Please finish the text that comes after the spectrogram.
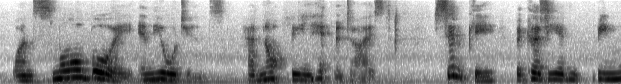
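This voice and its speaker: A woman author reading her children's novel aloud as expressive storybook narration, with deliberate phrasing and dramatic emphasis. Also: on the low side, slight background noise, poor audio.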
